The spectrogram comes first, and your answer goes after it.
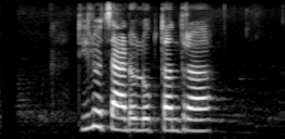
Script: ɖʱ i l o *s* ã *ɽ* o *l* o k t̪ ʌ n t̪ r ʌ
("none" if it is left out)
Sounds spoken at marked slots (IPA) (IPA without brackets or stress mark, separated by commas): t͡s, ɽ, l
